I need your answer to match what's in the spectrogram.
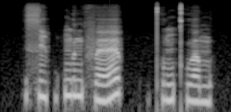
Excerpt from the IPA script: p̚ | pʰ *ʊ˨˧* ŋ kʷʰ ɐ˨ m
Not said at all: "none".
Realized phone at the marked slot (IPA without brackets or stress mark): ʊ˨˧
